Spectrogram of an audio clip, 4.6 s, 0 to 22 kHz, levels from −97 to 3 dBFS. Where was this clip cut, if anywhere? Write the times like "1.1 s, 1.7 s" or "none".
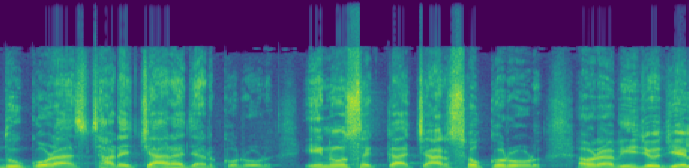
none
